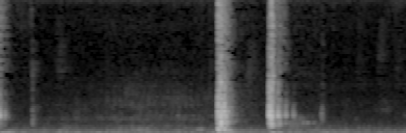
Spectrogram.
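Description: A knife cutting into a set chocolate-topped biscuit cake: two sharp clicks about half a second apart, a little past halfway, against a quiet background.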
